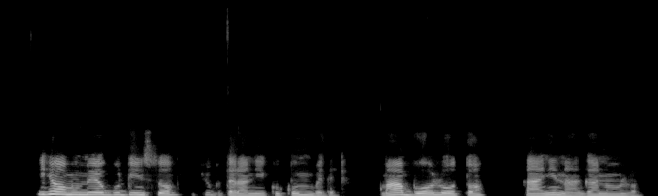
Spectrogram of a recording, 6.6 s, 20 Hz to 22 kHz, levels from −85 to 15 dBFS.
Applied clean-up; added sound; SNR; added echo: neural mask model Resemble Enhance denoiser.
